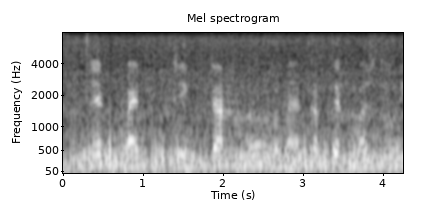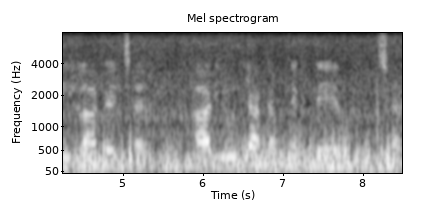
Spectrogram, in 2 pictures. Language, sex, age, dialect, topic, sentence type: Maithili, male, 31-35, Bajjika, agriculture, question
